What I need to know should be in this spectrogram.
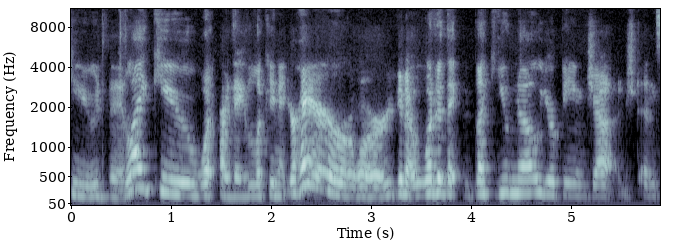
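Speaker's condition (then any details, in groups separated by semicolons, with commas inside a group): No condition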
